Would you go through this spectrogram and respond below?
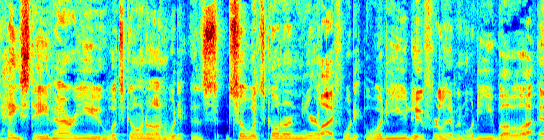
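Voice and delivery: high-pitched, eager friendly questioning; chatty dad. Retold or imitated. Dad meets son's friend Steve, chatty and high-pitched. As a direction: play dad peppering a visitor with interested questions. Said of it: "He'd be like".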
